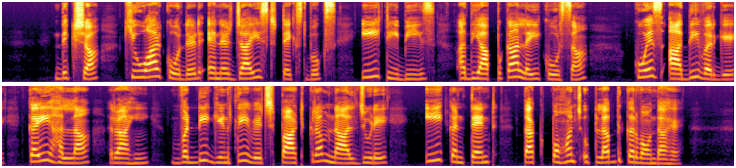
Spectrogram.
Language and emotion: Punjabi, neutral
